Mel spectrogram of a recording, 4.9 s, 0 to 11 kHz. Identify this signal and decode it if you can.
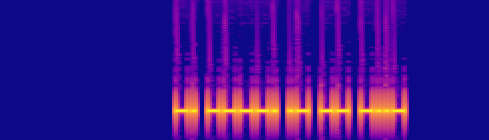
Morse code, heard as a keyed tone, about 30 wpm, 700 Hz. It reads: N9AMX
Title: USA Call Signs - 5 Characters - Repeated 3x - 30wpm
